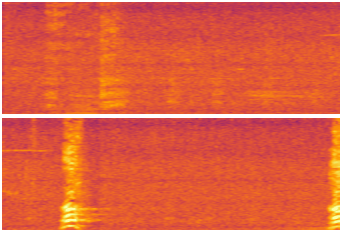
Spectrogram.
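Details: German Shepherd from a pack, in sunshine: after a quiet low murmur, two sharp, harmonic-rich barks ring out about two seconds apart against a near-silent background.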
